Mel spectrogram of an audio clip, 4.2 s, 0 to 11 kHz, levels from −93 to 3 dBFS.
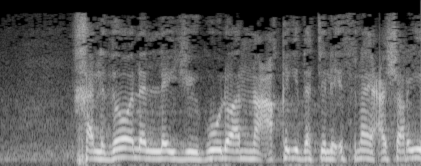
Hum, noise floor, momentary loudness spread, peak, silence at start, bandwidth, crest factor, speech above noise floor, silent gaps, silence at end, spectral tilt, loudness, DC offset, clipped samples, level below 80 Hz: none; -36 dBFS; 4 LU; 0 dBFS; 0 s; 8.6 kHz; 14 dB; 23 dB; none; 0 s; -6.5 dB/octave; -14 LUFS; under 0.1%; under 0.1%; -44 dBFS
